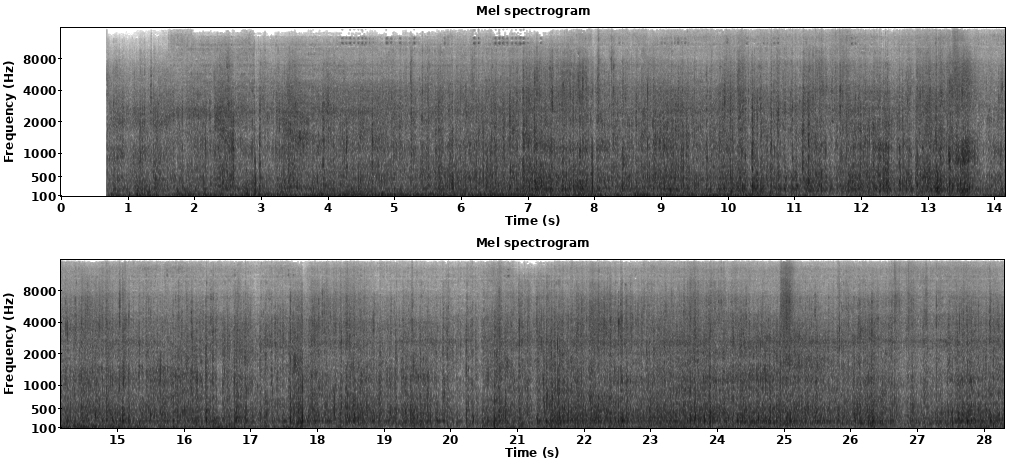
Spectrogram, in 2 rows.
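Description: Scott Ransom 900 mountain bike riding down a dirt singletrack: steady rumble of wind on the microphone and tyres on the trail, with frequent knocks and rattles from the bike. It starts suddenly just under a second in.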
